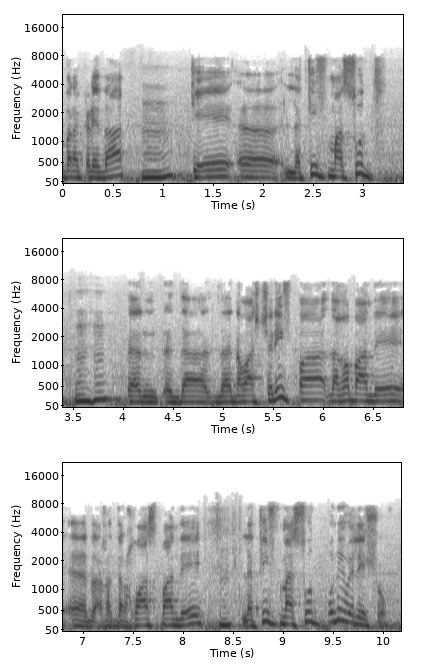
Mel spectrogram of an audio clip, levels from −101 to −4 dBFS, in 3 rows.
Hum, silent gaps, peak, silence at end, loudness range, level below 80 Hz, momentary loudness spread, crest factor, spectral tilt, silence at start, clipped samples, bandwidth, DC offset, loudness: none; none; -16 dBFS; 0 s; 1 LU; -52 dBFS; 3 LU; 14 dB; -5.5 dB/octave; 0 s; under 0.1%; 8.6 kHz; under 0.1%; -31 LUFS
